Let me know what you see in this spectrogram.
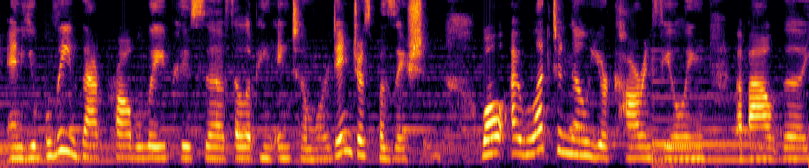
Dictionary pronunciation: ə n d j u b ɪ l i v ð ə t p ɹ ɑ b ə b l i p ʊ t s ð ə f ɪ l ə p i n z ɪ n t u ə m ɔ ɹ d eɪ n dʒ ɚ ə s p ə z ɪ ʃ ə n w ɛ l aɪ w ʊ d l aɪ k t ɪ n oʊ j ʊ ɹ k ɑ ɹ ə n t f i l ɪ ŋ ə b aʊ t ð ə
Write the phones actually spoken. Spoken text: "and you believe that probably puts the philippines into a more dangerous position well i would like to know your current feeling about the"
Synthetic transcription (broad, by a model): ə n j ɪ b ɪ l i v ð ə t p ɹ ɑ b ə b l i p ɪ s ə f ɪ l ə p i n ɪ n t u ə m ɔ ɹ d eɪ n dʒ ɚ ə s p ə z ɪ ʃ ə n w ɛ l aɪ w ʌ d l aɪ k t ɪ n oʊ j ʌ ɹ k ɑ ɹ ə n t f i l ɪ ŋ ə b aʊ t ð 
